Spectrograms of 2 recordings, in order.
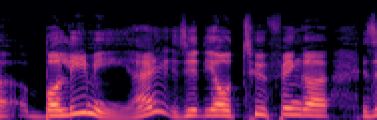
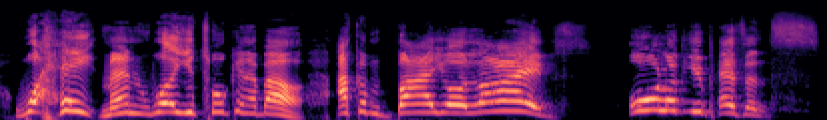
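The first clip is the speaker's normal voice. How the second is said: higher, slow, haughty rich-lady voice; pitched-up parody of a billionaire sneering; mock snobby heiress; 5 semitones higher, 3 dB louder, slower than usual. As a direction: look down on the peasants. Voices the rich woman dismissing haters.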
